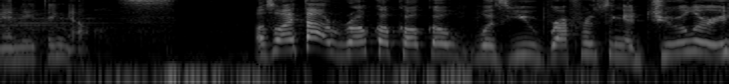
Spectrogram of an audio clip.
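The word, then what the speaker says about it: rococo: Yeah, it's only Rook Coco. I did Roco Coco. I did one too many cos.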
